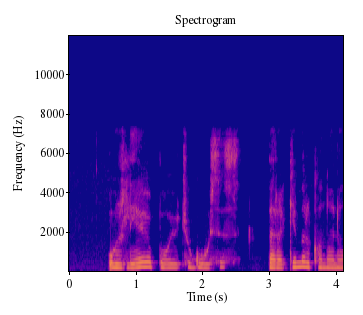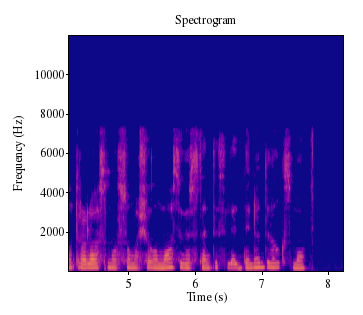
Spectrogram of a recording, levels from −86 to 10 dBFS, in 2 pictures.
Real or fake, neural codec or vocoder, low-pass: fake; codec, 16 kHz, 8 kbps, FreqCodec, larger model; 7.2 kHz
